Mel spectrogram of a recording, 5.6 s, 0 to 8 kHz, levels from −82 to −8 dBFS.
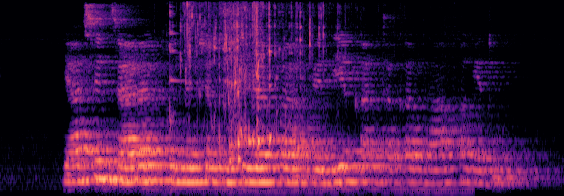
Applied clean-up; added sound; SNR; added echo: none; Liquid; 8 dB; reverberation time 1.1 s.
